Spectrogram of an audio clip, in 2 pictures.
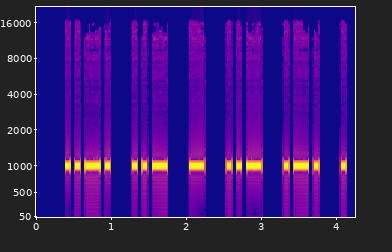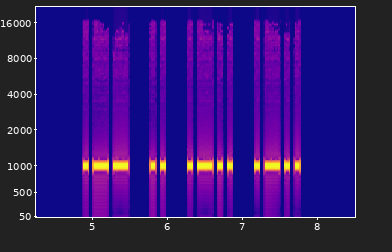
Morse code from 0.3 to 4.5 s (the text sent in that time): FUTURE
